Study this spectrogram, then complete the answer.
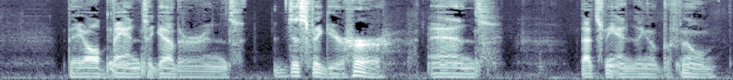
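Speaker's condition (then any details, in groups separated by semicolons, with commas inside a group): Cleft palate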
